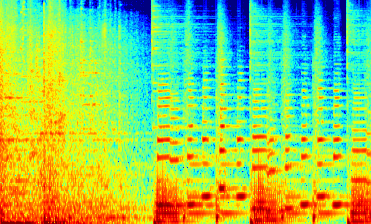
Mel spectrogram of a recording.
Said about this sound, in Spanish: mientras la señora Nation destrozaba con un hacha todo aquello que encontraba pecaminoso, toda botella, vaso y barril de alcohol que se cruzara.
